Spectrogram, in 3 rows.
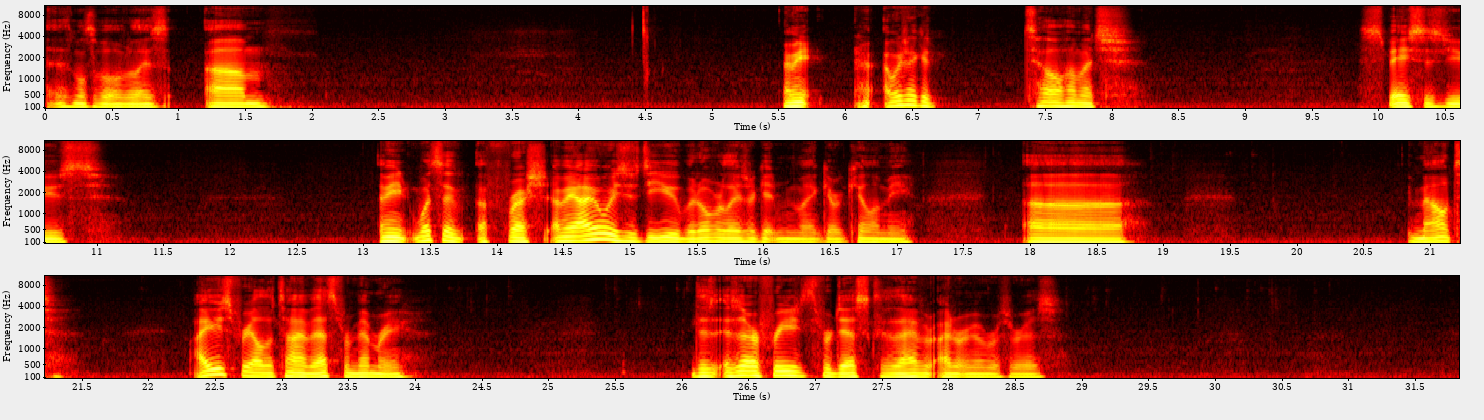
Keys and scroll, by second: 6.3-7.2 typing, 13.1 ctrl+a, 13.4 typing, 14.8-15.7 typing, 17.3 shift+space, 22.6 ctrl+a, 22.6-26.6 typing, 27.7-31.8 typing.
